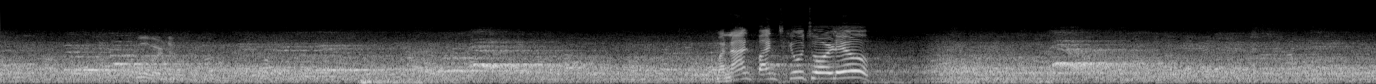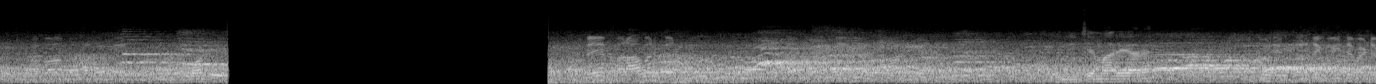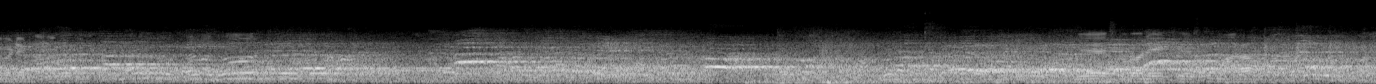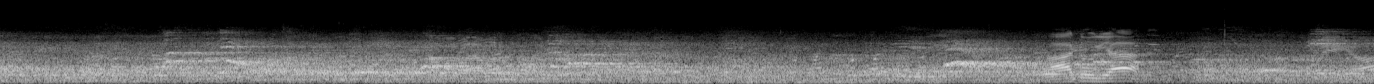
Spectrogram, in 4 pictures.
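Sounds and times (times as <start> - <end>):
voices calling out in hall: 0.0 - 16.1, 19.3 - 55.0.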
